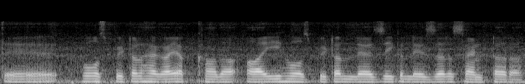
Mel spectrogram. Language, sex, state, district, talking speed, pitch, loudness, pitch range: Punjabi, male, Punjab, Kapurthala, 135 wpm, 120 Hz, -17 LUFS, 120-125 Hz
